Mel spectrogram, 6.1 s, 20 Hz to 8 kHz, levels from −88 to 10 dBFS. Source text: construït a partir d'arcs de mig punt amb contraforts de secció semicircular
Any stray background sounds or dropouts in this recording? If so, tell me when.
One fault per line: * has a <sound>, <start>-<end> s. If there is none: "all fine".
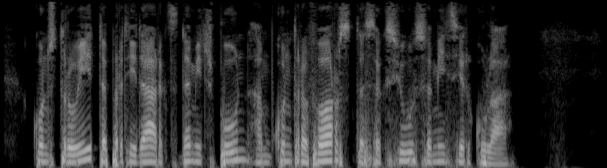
all fine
